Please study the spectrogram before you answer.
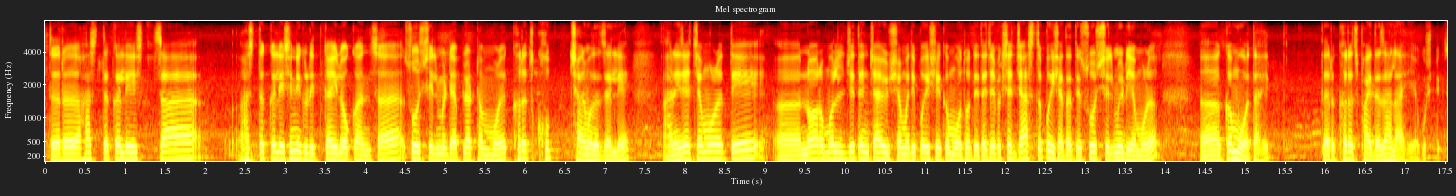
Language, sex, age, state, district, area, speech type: Marathi, male, 30-45, Maharashtra, Osmanabad, rural, spontaneous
